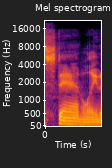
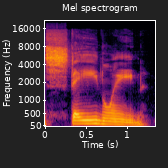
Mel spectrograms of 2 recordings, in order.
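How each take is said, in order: First: The first name has the vowel of 'man'. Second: The first name has the vowel of 'rain'. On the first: The speaker calls it right. "not Stan Lane" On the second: The speaker calls it wrong. "if I mispronounce someone's name right away, I could never change it"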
